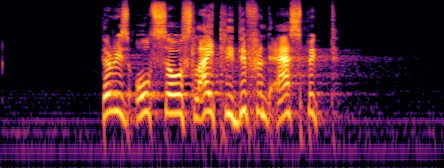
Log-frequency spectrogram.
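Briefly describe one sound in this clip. A man chants in a sung voice through a microphone, echoing in a large hall.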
